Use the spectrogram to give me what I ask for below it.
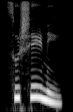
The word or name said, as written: ಸುಷೇಣಿ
